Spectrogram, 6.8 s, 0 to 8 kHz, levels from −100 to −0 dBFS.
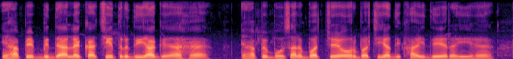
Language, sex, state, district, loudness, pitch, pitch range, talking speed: Hindi, male, Jharkhand, Palamu, -20 LUFS, 140 Hz, 135-150 Hz, 165 wpm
